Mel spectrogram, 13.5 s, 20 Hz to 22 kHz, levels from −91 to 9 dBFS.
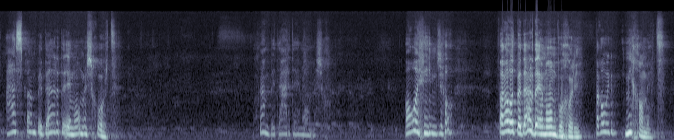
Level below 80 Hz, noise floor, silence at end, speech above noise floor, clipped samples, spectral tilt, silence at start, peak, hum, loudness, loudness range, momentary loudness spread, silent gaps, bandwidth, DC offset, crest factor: -52 dBFS; -54 dBFS; 0.2 s; 40 dB; 0.2%; -5 dB/octave; 0.15 s; 0 dBFS; none; -13 LUFS; 22 LU; 22 LU; none; 16 kHz; under 0.1%; 16 dB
